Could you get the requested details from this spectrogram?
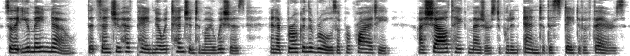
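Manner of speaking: ordinary delivery, nothing marked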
